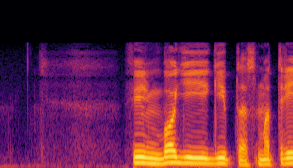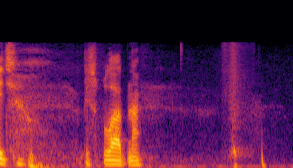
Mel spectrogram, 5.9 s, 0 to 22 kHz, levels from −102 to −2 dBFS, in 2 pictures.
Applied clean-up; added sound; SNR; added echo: none; Whoosh, swoosh, swish; 18 dB; none.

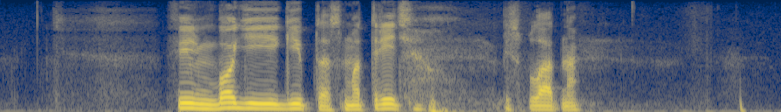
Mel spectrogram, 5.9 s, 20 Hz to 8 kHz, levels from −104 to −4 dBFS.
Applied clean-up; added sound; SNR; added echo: none; none; none; none.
